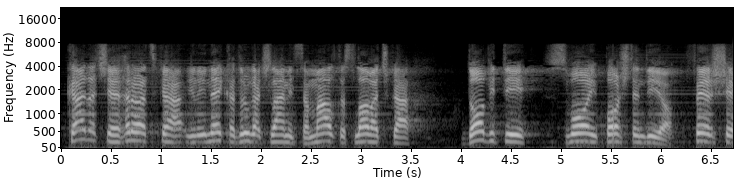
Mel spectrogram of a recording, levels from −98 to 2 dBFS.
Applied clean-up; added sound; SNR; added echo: neural separator model SepFormer DNS4.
